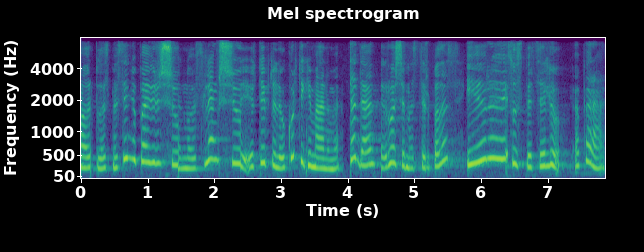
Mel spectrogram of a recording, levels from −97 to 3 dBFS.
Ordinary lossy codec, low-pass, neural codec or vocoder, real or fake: AAC, 48 kbps; 7.2 kHz; none; real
